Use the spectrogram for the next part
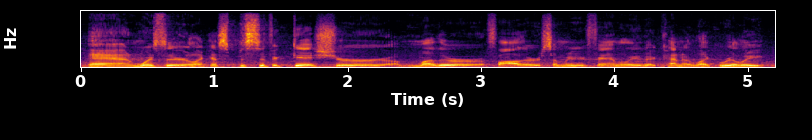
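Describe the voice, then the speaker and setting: Low-voiced casual male interviewer. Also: fast talker, noisy background. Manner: conversational, loose fillers.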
